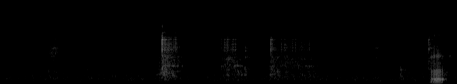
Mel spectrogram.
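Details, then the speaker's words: Engine with Moric CDI opened up, crankshaft turned slowly by hand: irregular scraping, ratcheting bursts from worn, failed main bearings; moisture had got inside the engine. "et alors écoutez moi ça ap les roulements ils sont maintenant sur les pièces n'avaient ni au déroulement hs"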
